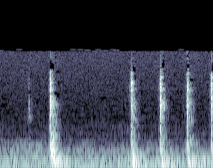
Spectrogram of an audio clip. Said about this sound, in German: Da müssen wir jetzt hier noch das Lenkrad erst aufsetzen. Moment. Da müssen wir das ein bisschen feilen noch. Dass der gerade weg ist. So. Und jetzt klopfen wir das Lenkrad auf diese Welle.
